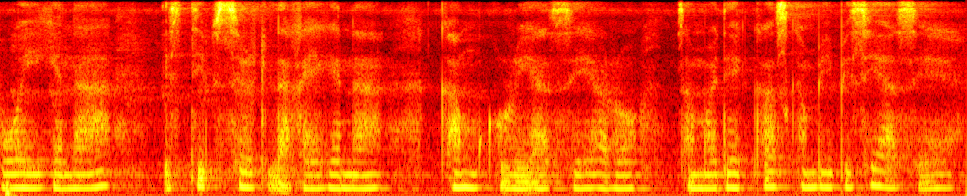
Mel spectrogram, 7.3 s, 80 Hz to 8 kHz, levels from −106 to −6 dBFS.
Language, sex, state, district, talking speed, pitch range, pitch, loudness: Nagamese, female, Nagaland, Dimapur, 125 wpm, 200-215 Hz, 205 Hz, -23 LUFS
